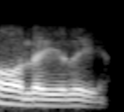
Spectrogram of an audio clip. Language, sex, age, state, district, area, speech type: Manipuri, male, 30-45, Manipur, Churachandpur, rural, conversation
